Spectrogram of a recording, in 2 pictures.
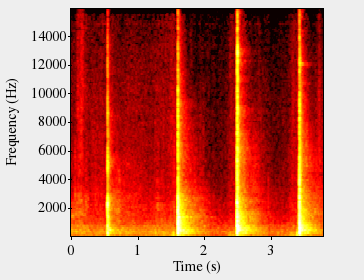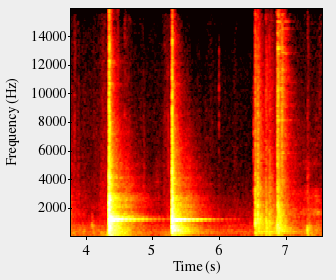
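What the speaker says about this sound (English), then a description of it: "you could use a rubber mallet along the far end here" Sharp, hard knocks of a rubber mallet driving a new CV axle into a 1994-1997 Honda Accord, about eight blows with short pauses, one ringing briefly with a metallic tone; no talking.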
